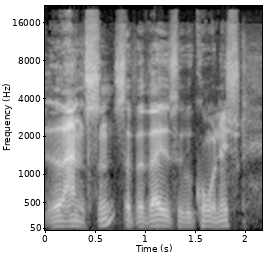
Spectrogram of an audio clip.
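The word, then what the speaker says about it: Launceston: Devon common border near a place called lawn stand or as they keep telling me down there you've got to pronounce it Lanson so for those little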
